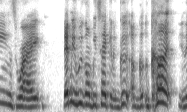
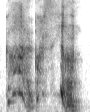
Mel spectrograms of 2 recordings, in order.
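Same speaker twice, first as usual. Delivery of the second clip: shocked whisper; 12 semitones higher, 6 dB quieter than usual. Retold or imitated. Mock shocked reaction to Garcia.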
